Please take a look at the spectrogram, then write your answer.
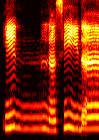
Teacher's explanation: یہاں پر نون پر شدہ میں غنہ کامل کرنا ہے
